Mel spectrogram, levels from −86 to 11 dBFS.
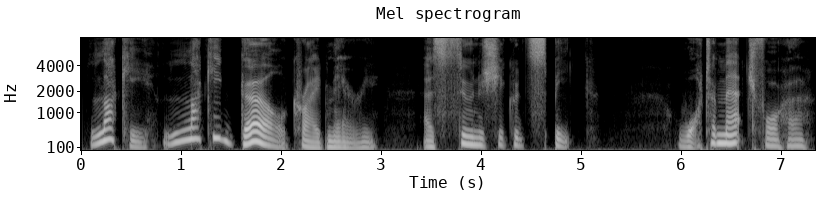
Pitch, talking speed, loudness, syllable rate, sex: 145 Hz, 130 wpm, -21 LUFS, 3.4 syllables/s, female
